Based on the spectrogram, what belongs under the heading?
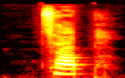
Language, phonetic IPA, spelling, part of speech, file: Polish, [t͡sap], cap, noun, Pl-cap.ogg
